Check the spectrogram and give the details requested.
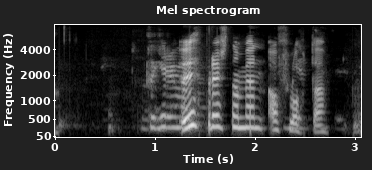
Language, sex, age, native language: Icelandic, female, 60-69, Icelandic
